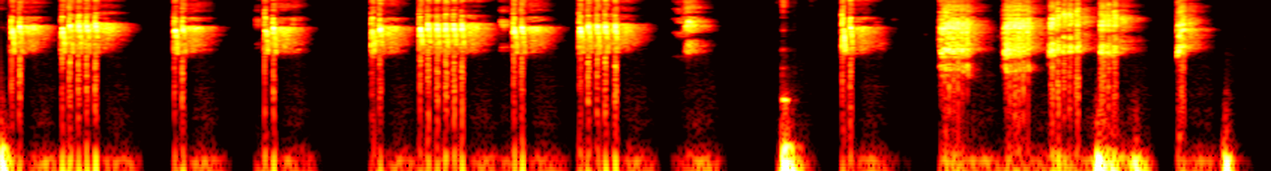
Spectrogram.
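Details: Cucak cungkok bulbul song meant as master material for contest birds: series of scratchy, buzzy chatters, then sharper, more varied chips and rasps toward the end.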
